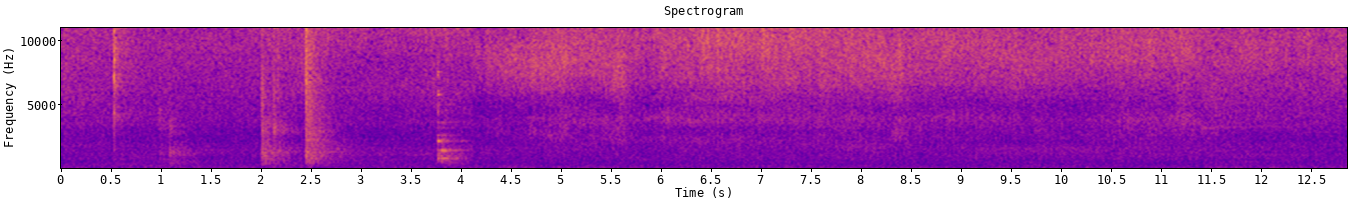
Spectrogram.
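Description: Chicken breasts sizzling on a hot flat-top griddle, a steady hiss. In the first four seconds there are several sharp clicks and metal clanks, the last of them a ringing clank just before four seconds in.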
